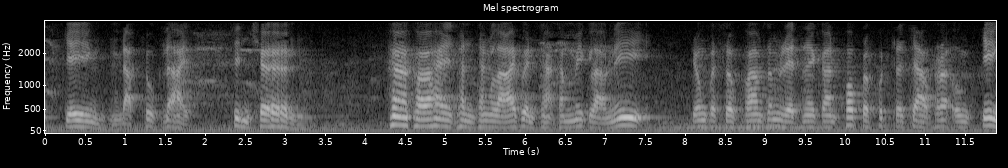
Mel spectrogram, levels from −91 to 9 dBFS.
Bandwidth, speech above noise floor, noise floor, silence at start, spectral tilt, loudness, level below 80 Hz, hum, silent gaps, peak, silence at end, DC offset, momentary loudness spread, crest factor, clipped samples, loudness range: 4 kHz; 20 dB; -46 dBFS; 0 s; -11 dB/octave; -27 LUFS; -50 dBFS; none; none; -6 dBFS; 0 s; under 0.1%; 14 LU; 20 dB; under 0.1%; 4 LU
